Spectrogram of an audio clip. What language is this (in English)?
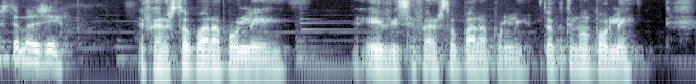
Greek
